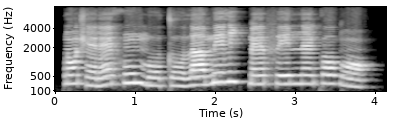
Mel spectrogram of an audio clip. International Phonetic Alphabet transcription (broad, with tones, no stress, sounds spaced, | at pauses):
ɾ ɔ̃˧ ʃ ɛ̃˨ ɾ ɛ̃˧ h ũ˧ m o˨ t o˨ l a˧ m e˦ l i˦˨ k͡p ɛ̃˧ f e˧ n ɛ̃˧ k ɔ˧ ɡ ɔ̃˨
